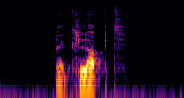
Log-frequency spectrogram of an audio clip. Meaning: nutty, nuts, crazy
- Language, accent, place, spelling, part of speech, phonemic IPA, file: German, Germany, Berlin, bekloppt, adjective, /bəˈklɔpt/, De-bekloppt.ogg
